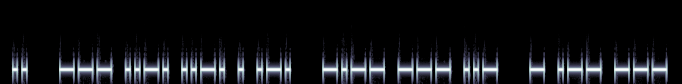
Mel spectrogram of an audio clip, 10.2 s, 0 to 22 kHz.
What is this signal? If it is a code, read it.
Morse code, heard as a keyed tone, about 17 wpm, 700 Hz. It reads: I OFFER YOU TWO
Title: Sentences from Top 1000 Words - Review Part 4 - 17wpm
